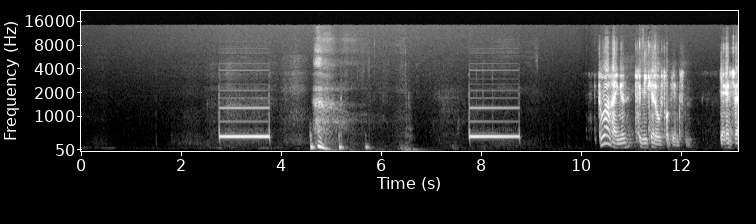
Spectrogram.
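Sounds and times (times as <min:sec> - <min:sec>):
phone ringback tone during an outgoing call: 0:02.8 - 0:03.8, 0:07.8 - 0:08.8
brief sigh or rustling noise: 0:04.5 - 0:06.8
speech: 0:04.7 - 0:05.0, 0:10.5 - 0:13.1.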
